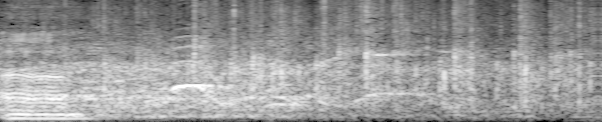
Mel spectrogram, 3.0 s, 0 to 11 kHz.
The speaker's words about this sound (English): I think I was 20 maybe when I wrote for All That on Nickelodeon. I'll hold for applause.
